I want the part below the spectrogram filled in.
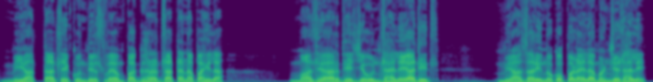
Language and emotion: Marathi, fearful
